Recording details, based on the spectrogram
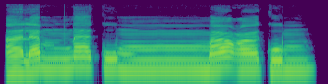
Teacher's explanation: কাফ দিয়ে নুনকে না ধরে এই তাসদীদওয়ালা মিমকে ধরতে হবে। ইদগামে বা গুন্নাহ হবে।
